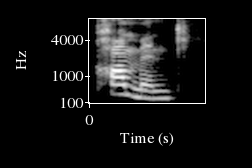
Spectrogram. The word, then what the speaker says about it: comment: a sentence for example the vietnamese speakers usually mispronounce the word comment by raising their voice at the second syllable meant when being pronounced like that the word comment can be understood at command by english native speaker so as you can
